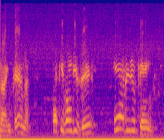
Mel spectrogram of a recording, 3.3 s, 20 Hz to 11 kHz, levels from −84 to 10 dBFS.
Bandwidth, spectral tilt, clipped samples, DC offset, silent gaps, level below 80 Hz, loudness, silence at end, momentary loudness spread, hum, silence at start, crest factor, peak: 10.5 kHz; -5.5 dB/octave; under 0.1%; 40%; none; -42 dBFS; -15 LUFS; 0 s; 10 LU; none; 0 s; 12 dB; 0 dBFS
